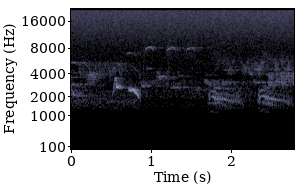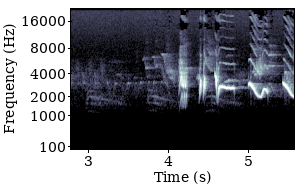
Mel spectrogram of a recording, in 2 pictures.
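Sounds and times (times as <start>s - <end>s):
Eurasian blackcap singing in Garching: 4.2s - 5.5s.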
